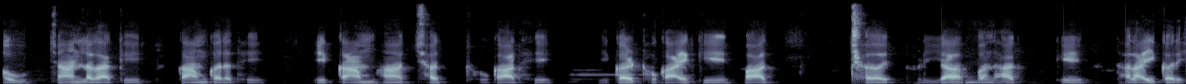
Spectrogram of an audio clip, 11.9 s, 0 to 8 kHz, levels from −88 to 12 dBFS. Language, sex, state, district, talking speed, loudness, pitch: Chhattisgarhi, male, Chhattisgarh, Rajnandgaon, 115 wpm, -20 LUFS, 110 Hz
